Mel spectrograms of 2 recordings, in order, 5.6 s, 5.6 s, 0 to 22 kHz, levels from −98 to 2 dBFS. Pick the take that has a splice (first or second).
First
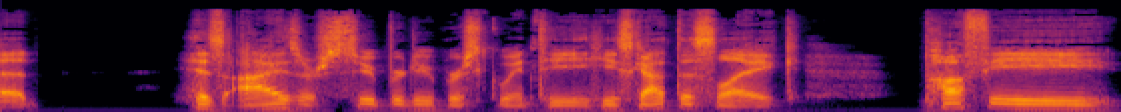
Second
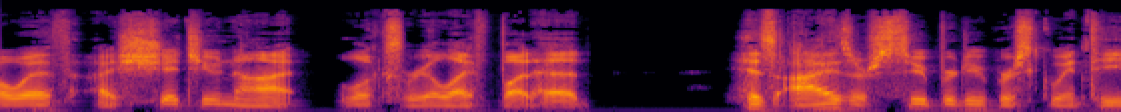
second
